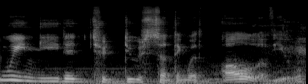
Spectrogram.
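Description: A man does a put-on character voice at a medium pitch. Background noise is clearly audible. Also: moderate pace. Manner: sinister, theatrical.

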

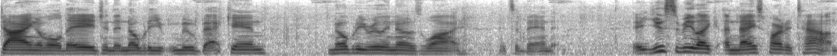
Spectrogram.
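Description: With light background noise, a man speaks at a moderate pace with ordinary pitch variation. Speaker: explorer vlogger. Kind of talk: casual vlog chat. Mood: curious, a bit eerie. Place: street. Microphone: phone near.

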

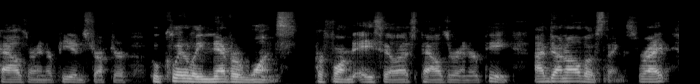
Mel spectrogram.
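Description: The man's intonation stays fairly even, with a quiet background behind him. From Cape Breton Island, Nova Scotia, Canada; Nova Scotia, Canada. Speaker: nurse anesthetist and educator; educator. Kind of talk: interview. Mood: calm, confident, informative. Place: home room. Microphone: video call.

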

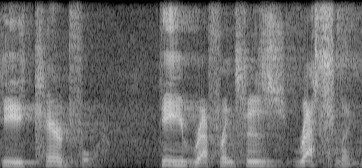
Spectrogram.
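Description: Male voice at a very slow pace. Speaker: pastor. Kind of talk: sermon. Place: church. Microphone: headset.

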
